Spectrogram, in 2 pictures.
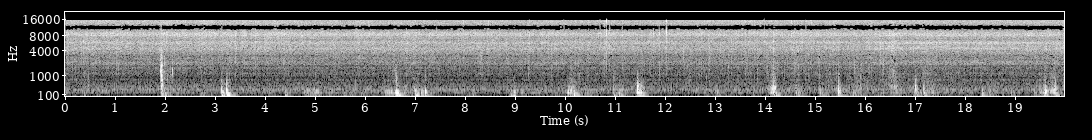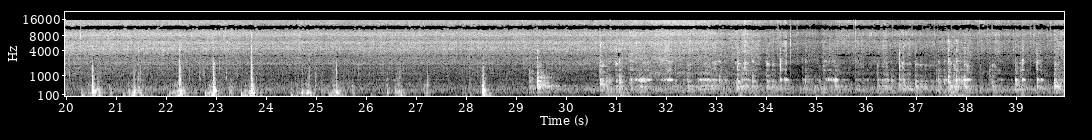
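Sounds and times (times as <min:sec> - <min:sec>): vegetables sizzling in a pan: 0:00.0 - 0:39.9
spatula scraping pan: 0:19.6 - 0:23.8, 0:24.5 - 0:25.6, 0:26.4 - 0:26.8, 0:29.3 - 0:30.0, 0:30.6 - 0:39.9.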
